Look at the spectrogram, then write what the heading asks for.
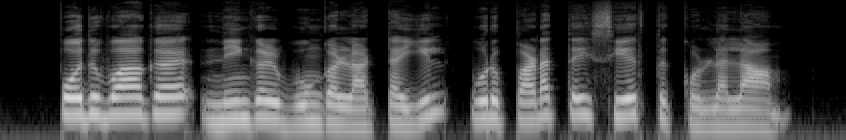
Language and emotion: Tamil, neutral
